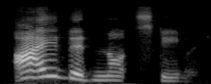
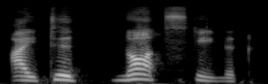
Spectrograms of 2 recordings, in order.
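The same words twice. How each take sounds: First: I punched, louder than the rest; accusing stress on I. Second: "did not" stressed, slow and firm; denying stress on did not. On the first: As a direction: hit the word "I" hard in "I did not steal it". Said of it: "if you intonate on I". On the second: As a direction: lean on "did not" in "I did not steal it". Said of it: "The emphasis on did not". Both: Shown as a demonstration.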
